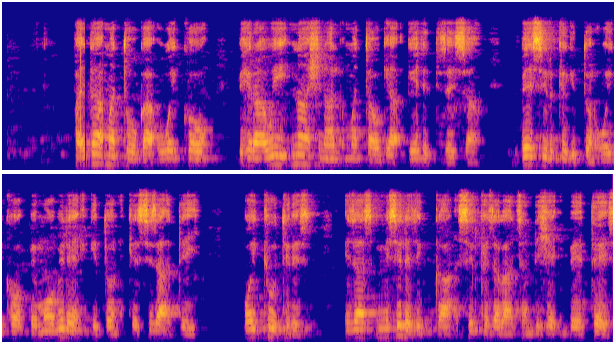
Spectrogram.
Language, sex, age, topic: Gamo, male, 25-35, government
